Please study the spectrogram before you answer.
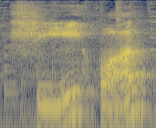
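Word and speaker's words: xǐhuan: placed above vels so therefore it's a third tone but in the second syllable there is no tone Mark above a okay so that's why it's the neutral tone so in this examples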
